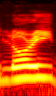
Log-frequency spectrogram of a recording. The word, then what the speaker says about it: Lawry: It's actually Lawry. The K is silent, but it's there.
